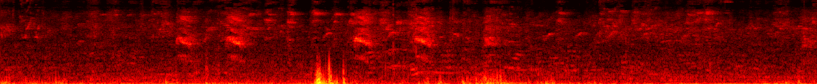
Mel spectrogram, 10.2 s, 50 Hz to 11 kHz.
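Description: Small birds chirping in a run of short, quick chirps through the middle of the clip, over a steady low background rumble. A sudden loud low thump about 4 seconds in.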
